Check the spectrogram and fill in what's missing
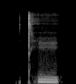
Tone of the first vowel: low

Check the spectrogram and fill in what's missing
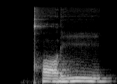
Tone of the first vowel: low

